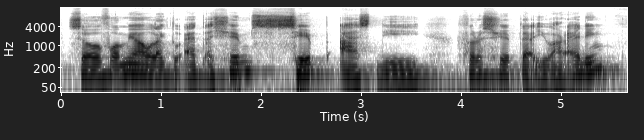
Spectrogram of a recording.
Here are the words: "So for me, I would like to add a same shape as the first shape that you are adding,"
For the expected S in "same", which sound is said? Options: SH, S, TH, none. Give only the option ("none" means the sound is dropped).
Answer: SH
